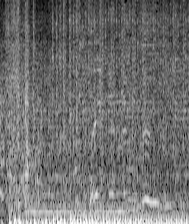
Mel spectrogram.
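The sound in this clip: A steady low engine rumble from an old car, long stored in a garage and restarted with a key, idling evenly and fairly loud throughout with a faint higher tone above it.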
